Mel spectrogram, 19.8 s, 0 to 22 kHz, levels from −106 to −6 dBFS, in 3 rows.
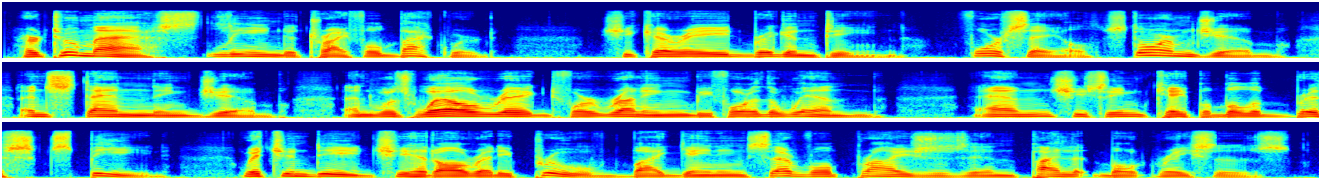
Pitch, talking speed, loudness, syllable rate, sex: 115 Hz, 140 wpm, -19 LUFS, 4.2 syllables/s, male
